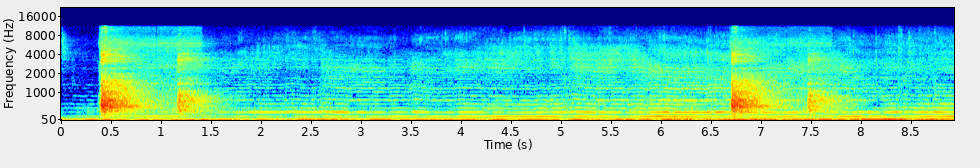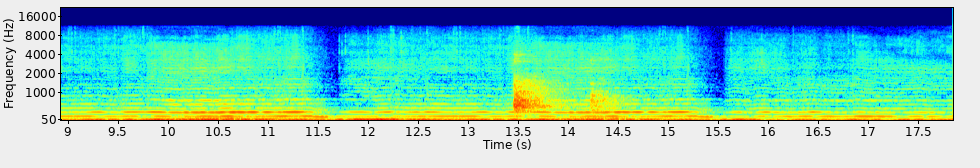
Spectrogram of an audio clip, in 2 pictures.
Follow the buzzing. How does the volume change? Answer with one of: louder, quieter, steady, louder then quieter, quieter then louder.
louder.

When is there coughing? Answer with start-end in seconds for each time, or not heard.
0.4-1.3, 6.7-7.6, 13.4-14.3.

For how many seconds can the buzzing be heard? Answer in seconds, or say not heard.
18 s.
